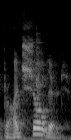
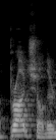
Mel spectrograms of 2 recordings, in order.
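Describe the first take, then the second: First: The main stress falls on shouldered. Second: The main stress falls on broad. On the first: "shoulder uh, receives primary stress, whereas broad receives secondary stress" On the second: "the two one will revert to the one two stress pattern"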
